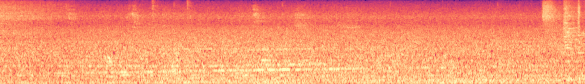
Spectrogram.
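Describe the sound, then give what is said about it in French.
A metro train rumbles into the new RATP station Auber (Opéra, Havre-Caumartin) in Paris, a steady, loud low-frequency roar with faint squealing tones riding on top, continuous throughout with no voices. “trouvons au moment où un métro entre en gare d'Aubert, Opéra, Havre, Caumartin.”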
